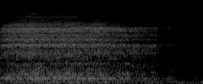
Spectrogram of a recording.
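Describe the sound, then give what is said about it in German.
A single long breath drawn in through the nose during a guided breathing exercise: a steady, airy hiss that holds for over a second and a half, then fades away. “Und ein letztes Mal nochmal einatmen über die Nase.”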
